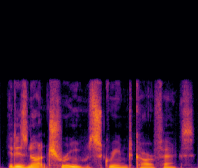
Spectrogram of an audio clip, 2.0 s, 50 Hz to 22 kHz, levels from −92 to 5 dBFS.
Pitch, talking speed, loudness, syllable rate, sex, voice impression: 130 Hz, 180 wpm, -16 LUFS, 4.4 syllables/s, male, very masculine, very adult-like, very middle-aged, relaxed, slightly weak, slightly dark, very soft, slightly muffled, fluent, cool, very intellectual, sincere, calm, mature, very friendly, very reassuring, unique, very elegant, slightly wild, sweet, slightly lively, very kind, modest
